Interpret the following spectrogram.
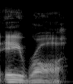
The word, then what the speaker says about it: ARAW: There's just like there's something bad about the silent W, and it's like a different pronunciation of the A. More like an O, raw. The RAM. Rams up here, raw.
